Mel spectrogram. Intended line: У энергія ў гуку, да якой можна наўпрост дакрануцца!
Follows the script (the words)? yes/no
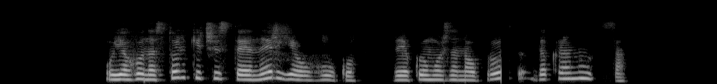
no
